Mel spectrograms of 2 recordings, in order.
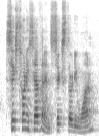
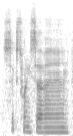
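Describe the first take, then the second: First: Said in the usual way. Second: Soft mumble reading a number; muttered under breath. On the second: Real, not acted. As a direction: mutter it quietly to yourself. Reading splits aloud to himself.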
